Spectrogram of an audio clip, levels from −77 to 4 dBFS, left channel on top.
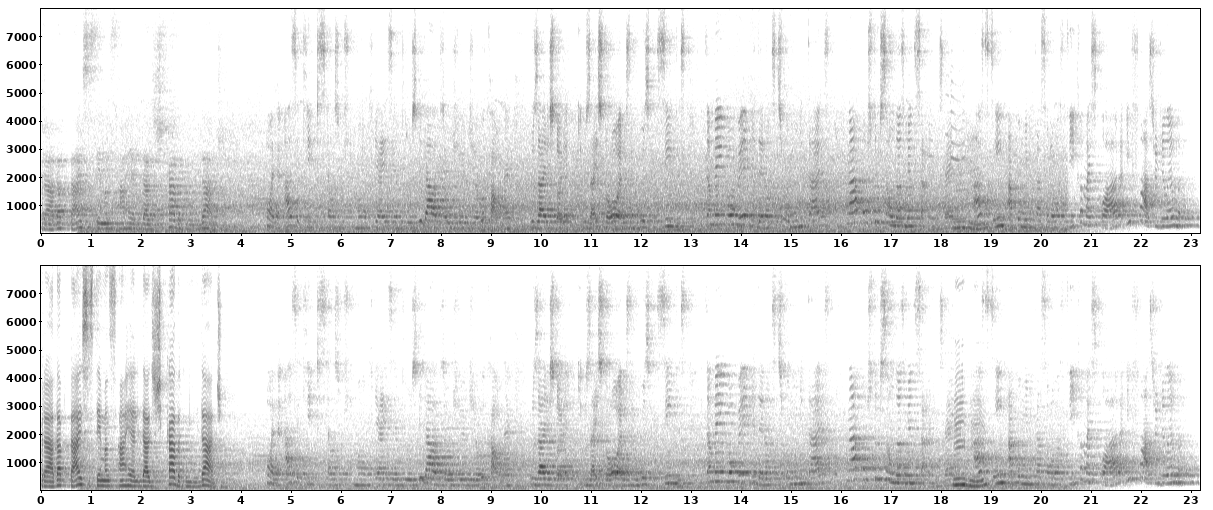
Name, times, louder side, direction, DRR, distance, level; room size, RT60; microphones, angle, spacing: voice 1, 0.0-3.7 18.2-19.0, right 6 dB, 80° right, 12 dB, 0.4 m, -30 dB
sound 1, 0.7-20.5, left 6 dB, 75° left, 0.4 m, -38 dB
voice 2, 4.5-12.9 13.3-15.7 16.1-18.3 18.7-22.8, left 1 dB, 20° left, 3 dB, 0.6 m, -33 dB
8.9 x 7.4 x 3.8 m, 2.5 s
head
